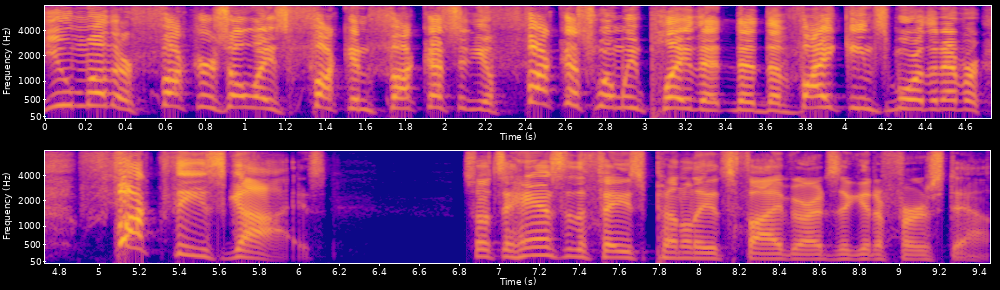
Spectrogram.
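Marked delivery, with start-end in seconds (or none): 0.0-6.2 mock ranting, high, angry yelling. Retelling a call against their team, the speaker reenacts yelling at the TV. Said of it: "I'm yelling at the TV".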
